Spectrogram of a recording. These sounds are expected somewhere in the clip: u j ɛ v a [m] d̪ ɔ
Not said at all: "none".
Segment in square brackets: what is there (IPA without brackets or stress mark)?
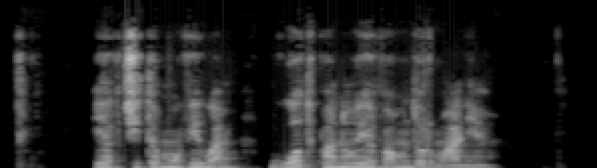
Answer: m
